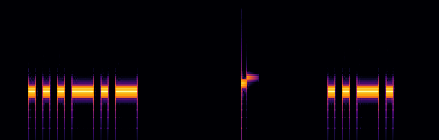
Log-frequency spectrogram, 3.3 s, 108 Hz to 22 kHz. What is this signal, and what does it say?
Morse code, heard as a keyed tone, about 22 wpm, 700 Hz. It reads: <SK> F
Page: This rapid-fire timing is geared to push your ICR (Instant Character Recognition) skills.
